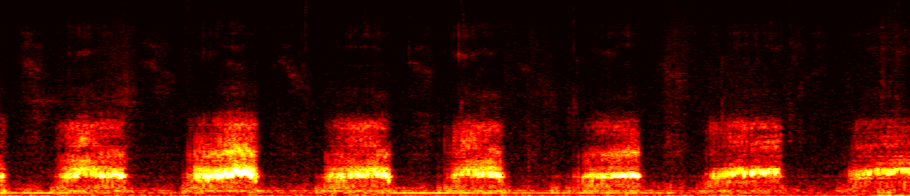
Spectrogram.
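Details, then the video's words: Relaxed house cat lying on a bed, purring in an even rhythm: seven distinct rumbling breath phases about two seconds apart, each louder and fuller, separated by softer low purring. "CATS PURRING RELAXING CAT VIDEO"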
